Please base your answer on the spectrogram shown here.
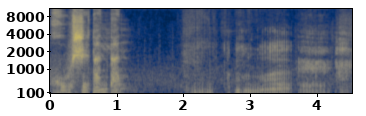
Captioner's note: growling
